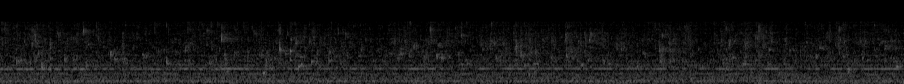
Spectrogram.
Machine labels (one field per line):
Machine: pump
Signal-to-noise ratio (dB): 6 dB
